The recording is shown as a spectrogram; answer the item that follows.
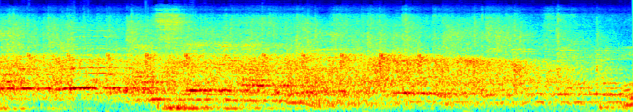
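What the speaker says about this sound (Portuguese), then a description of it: "Você pode dar uma salva de palmas para Ele." A church congregation applauds in a broad, sustained wash of clapping while a preacher keeps speaking loudly over it.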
